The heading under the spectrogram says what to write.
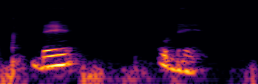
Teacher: उत्क्षिप्त, जिन ध्वनियों को उच्चारण करते समय जीवा की नोक तालु को स्पर्श करके श्वास को रोक देती है तो झटके के साथ अपने स्थान पर वापिस आकर मुख द्वार को खोल देती है, वो उत्क्षिप्त ध्वनि कहलाते हैं।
